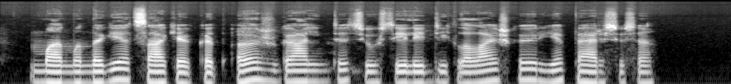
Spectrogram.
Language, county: Lithuanian, Kaunas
